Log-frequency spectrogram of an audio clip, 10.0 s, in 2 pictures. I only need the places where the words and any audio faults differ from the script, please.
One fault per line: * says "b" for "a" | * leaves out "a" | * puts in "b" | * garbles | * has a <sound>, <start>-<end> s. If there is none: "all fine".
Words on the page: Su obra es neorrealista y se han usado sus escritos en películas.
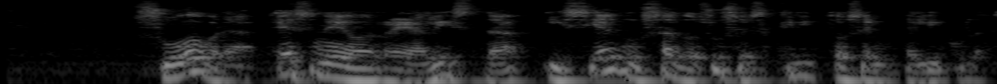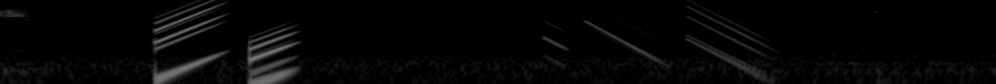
* has a chirp, 5.8-6.5 s
* has a chirp, 7.7-8.9 s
